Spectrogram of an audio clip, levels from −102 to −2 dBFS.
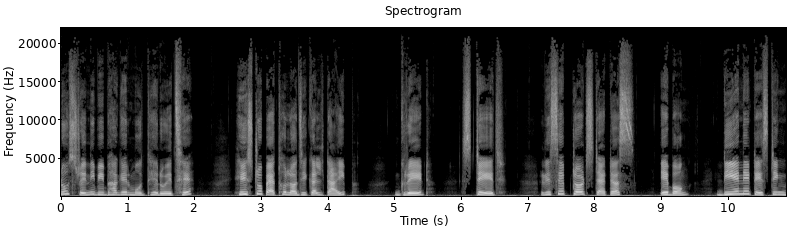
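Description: Nothing here trips any alarms: no dropouts, glitches or other technical faults turn up anywhere in the recording.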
